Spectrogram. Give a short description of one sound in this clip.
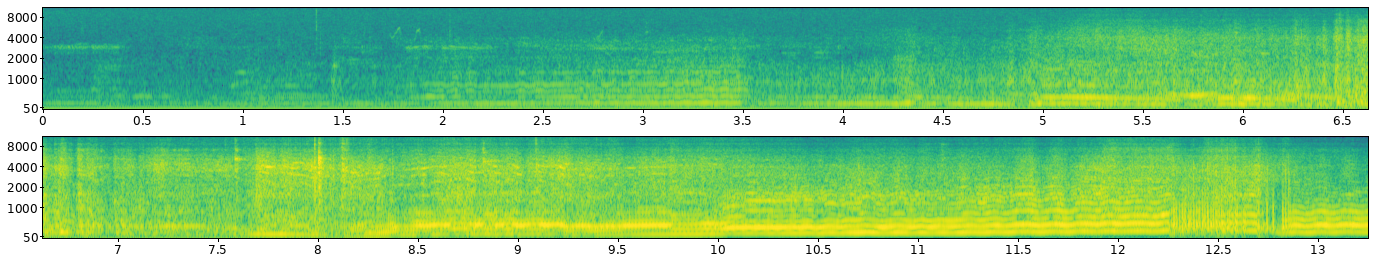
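A rally car engine roars closer, revving up and down hard.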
